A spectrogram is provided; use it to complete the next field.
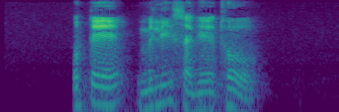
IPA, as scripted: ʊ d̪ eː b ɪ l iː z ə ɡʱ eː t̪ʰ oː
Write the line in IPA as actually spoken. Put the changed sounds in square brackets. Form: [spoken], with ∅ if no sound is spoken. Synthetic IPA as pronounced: ʊ [t̪] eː [m] ɪ l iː [s] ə ɡʱ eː t̪ʰ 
